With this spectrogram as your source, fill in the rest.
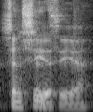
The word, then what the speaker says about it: Shenseea: How you pronounce her name? Shanice? Shenseea. Yeah. Okay, Shenseea. Bet. That's what it looks like.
